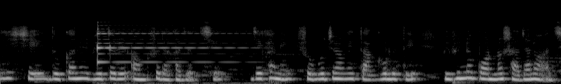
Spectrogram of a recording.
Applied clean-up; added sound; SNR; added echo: none; Keyboard (musical); 10 dB; reverberation time 0.3 s.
